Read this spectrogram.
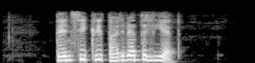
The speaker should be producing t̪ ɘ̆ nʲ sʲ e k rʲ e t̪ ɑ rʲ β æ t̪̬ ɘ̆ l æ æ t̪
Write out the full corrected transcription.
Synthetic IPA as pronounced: t̪ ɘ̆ nʲ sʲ e k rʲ e t̪ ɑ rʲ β æ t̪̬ ɘ̆ l i æ t̪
